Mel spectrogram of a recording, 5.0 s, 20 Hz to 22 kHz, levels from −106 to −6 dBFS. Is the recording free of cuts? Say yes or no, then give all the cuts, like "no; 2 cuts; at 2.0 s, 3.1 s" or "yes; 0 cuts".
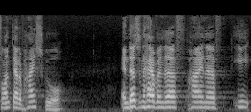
yes; 0 cuts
